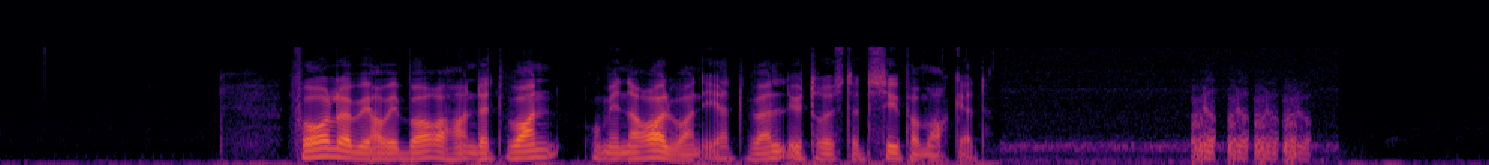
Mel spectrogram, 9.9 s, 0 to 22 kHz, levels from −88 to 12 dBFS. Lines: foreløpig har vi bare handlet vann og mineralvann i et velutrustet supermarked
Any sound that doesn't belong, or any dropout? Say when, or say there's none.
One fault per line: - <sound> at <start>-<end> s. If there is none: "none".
- laugh at 7.9-8.7 s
